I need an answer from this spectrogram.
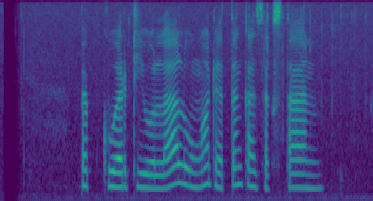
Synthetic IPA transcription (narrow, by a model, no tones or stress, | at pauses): pɛp̚ɡ̥uard̥i̤olaluŋɔɖ̥ä̤t̪əŋkazakst̪an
